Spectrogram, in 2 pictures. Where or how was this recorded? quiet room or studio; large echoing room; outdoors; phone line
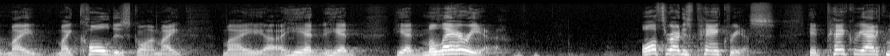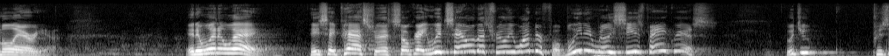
large echoing room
